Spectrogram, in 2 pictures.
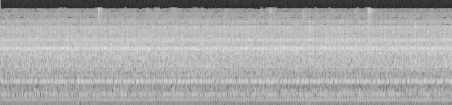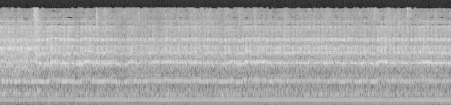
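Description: Philips slow (masticating) juicer's motor running steadily while orange pieces are pressed through it. It gives a steady hum, and about halfway through its pitch shifts as a higher, slightly wavering whine joins in, as the load on the auger changes.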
